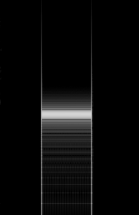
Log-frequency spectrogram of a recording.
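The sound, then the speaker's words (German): A single steady electronic beep, the answering machine tone, lasting about half a second, clear and fairly loud with a clicky onset and cutoff, surrounded by silence. “Please leave a message after the tone.”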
